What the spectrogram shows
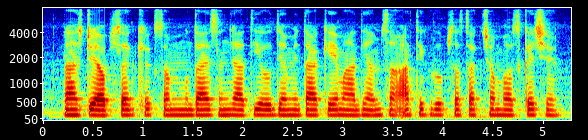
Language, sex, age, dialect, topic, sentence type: Maithili, male, 18-24, Southern/Standard, banking, statement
